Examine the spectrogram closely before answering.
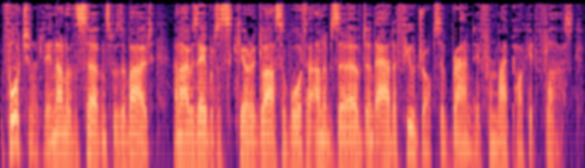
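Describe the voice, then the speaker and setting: A man narrating in the first person in a radio play, calm and reflective. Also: low-pitched, fast, few pauses, breathy edge, dry recording, dull audio.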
